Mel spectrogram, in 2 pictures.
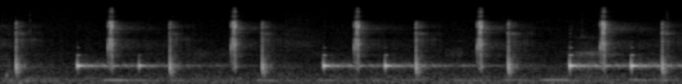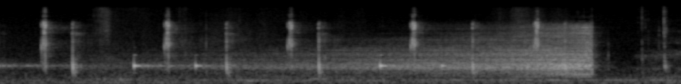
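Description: A repeated electronic beep, one held tone about every two seconds, with sharp irregular clicks between the beeps. Over the last two seconds a hiss swells up and then cuts off suddenly.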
